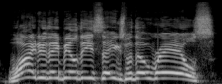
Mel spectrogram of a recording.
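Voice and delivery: high-pitched, incredulous exclamation; exasperated outcry. Real, not acted. Viewer complaining about the Empire's missing rails, exasperated outcry.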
